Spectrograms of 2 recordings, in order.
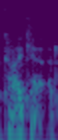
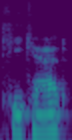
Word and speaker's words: KiCad: circuit boards is called Kyad or well, before any of you correct me, I know that uh more traditionally this is pronounced Keycad, but I've been calling it Kyad for four years.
